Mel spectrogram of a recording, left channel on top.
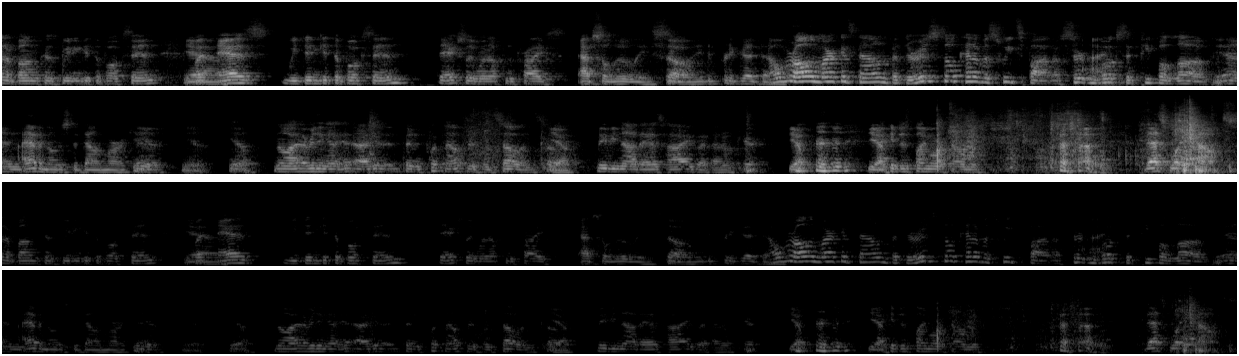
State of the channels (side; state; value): right; quieter; 17.2 dB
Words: of bummed because we didn't get the books in. Yeah. But as we didn't get the books in, they actually went up in price. Absolutely. So So- they did pretty good though. Overall, the market's down, but there is still kind of a sweet spot of certain books that people love. Yeah, And I haven't noticed a down mark yet. yeah. No, everything I've been putting out there's been selling. So Yeah. maybe not as high, but I don't care. Yep. Yeah. I could just buy more comics. That's what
